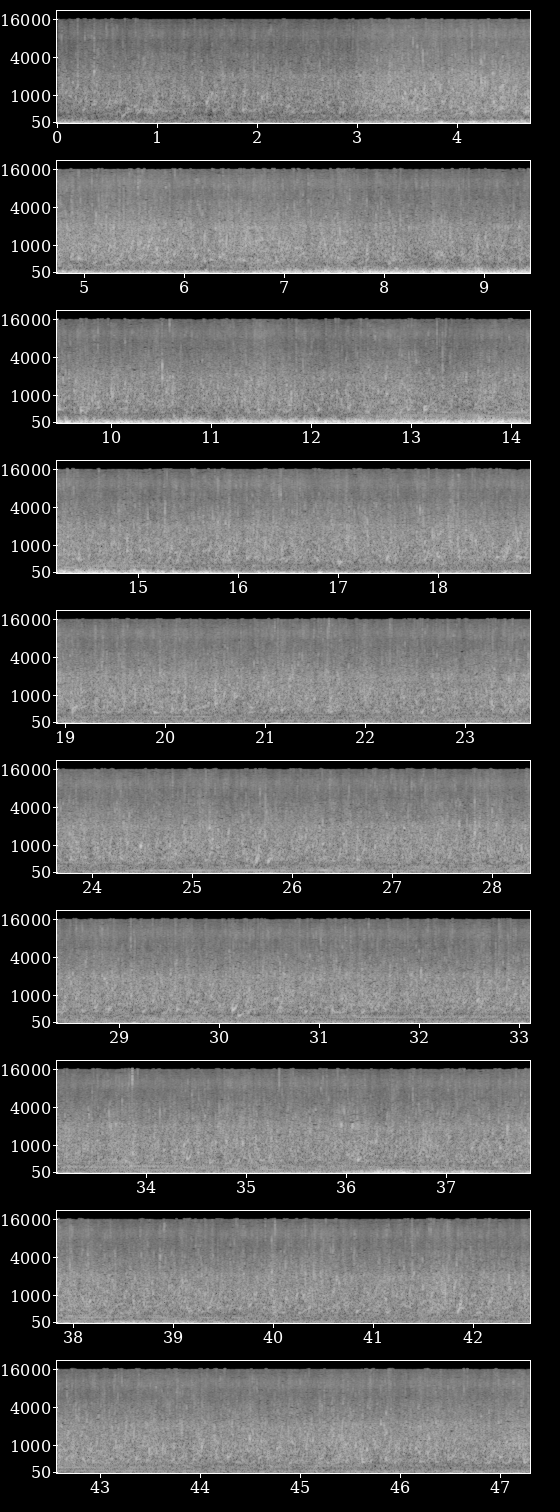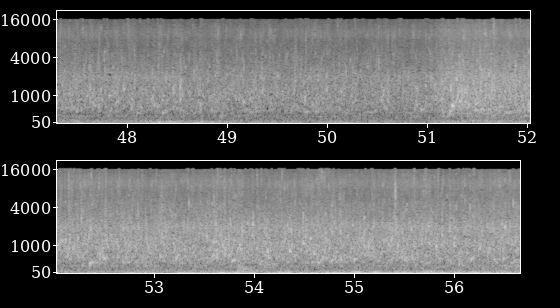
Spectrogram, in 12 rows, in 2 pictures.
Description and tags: Woodland Stream - 5
flow, flowing, forest, lake, river, stream, water, wood, woodland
